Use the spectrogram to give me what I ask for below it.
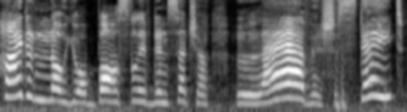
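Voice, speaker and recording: Woman playing a tactless prim wife, very high pitch, slow drawl, comedy radio play. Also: animated, pushed and bright, a little hiss or hum, full character voice. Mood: prim chatter.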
